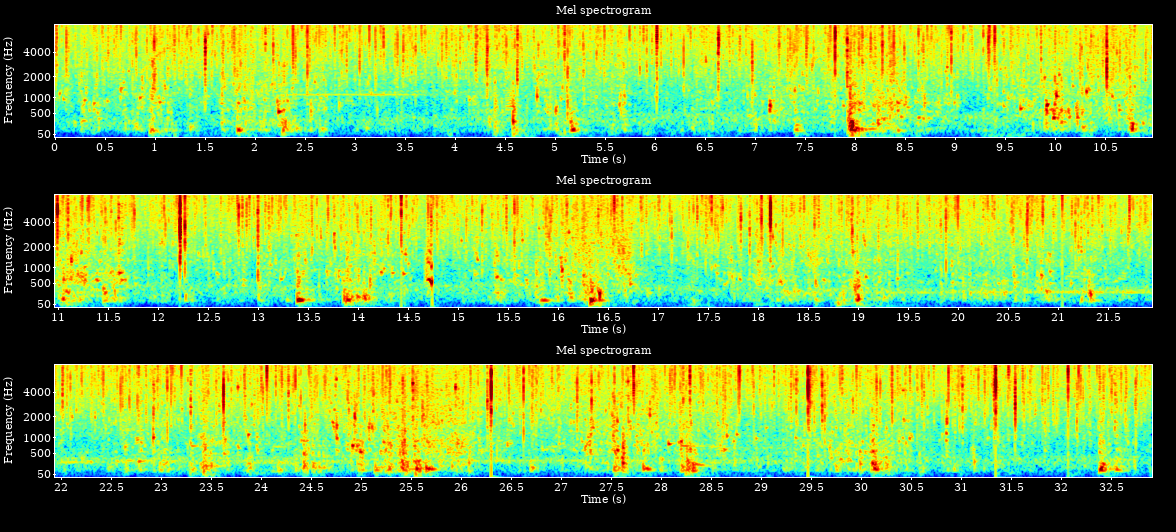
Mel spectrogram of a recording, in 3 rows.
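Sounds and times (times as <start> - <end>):
snapping shrimp crackling underwater: 0.0 - 32.8.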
